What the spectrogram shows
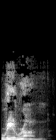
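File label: "rerun", British English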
